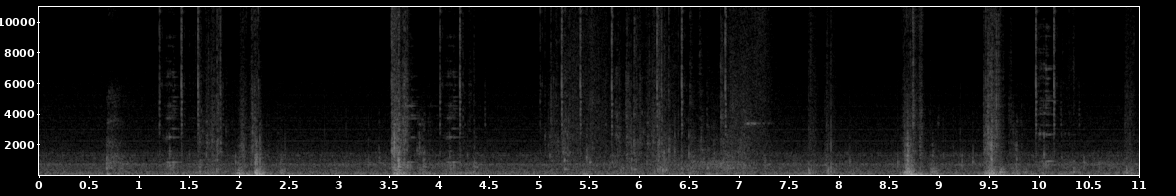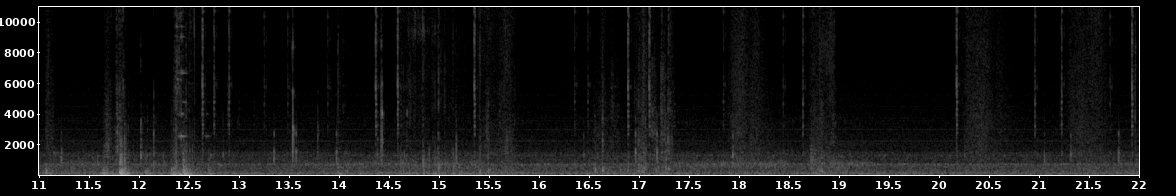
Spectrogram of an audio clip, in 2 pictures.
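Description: Items clink and clatter as they are moved about.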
